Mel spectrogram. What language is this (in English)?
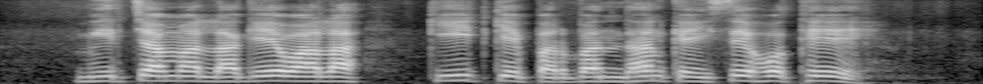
Chhattisgarhi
